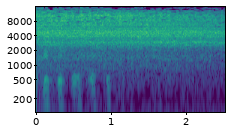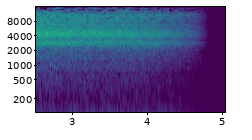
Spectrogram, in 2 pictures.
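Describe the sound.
A loud, steady hiss of escaping steam runs for several seconds, briefly overlapped by a voice at the start, then tapers slightly before cutting off abruptly.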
